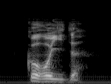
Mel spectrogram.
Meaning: choroid
- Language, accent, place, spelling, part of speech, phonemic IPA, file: French, France, Lyon, choroïde, noun, /kɔ.ʁɔ.id/, LL-Q150 (fra)-choroïde.wav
